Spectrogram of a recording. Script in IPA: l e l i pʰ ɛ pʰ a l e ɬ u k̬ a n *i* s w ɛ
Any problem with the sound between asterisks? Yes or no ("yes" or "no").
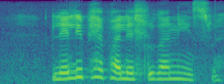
yes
